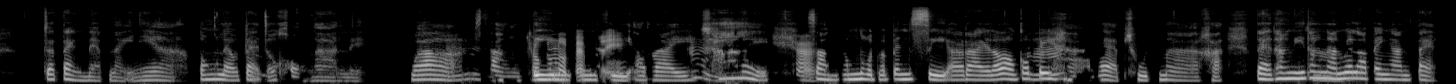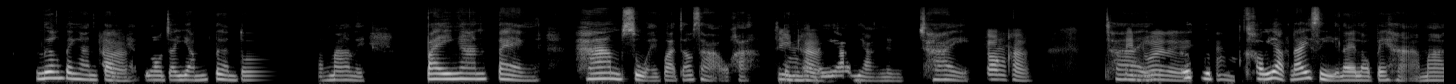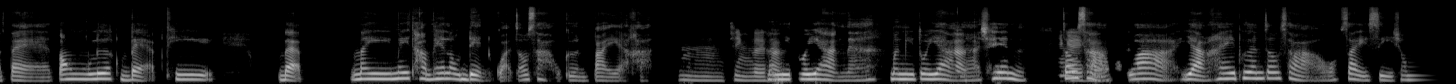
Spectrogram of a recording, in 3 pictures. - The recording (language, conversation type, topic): Thai, podcast, มีเทคนิคแต่งตัวง่าย ๆ อะไรบ้างที่ช่วยให้ดูมั่นใจขึ้นได้ทันที?
- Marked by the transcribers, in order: distorted speech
